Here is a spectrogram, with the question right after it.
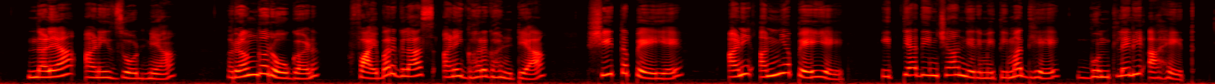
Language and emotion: Marathi, neutral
